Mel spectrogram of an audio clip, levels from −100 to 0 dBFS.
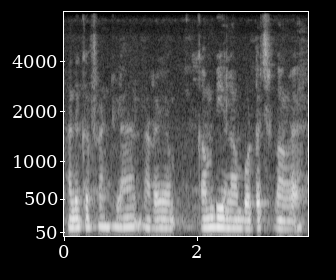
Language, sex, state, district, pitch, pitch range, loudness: Tamil, male, Tamil Nadu, Kanyakumari, 115 Hz, 110-125 Hz, -17 LUFS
